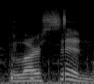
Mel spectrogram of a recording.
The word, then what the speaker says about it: Larson: But I don't want it to pronounce son. It's just Larson.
